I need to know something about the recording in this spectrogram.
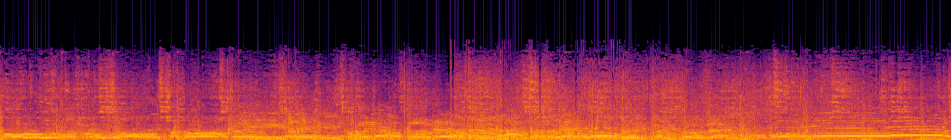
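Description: A large crowd of men and women chants and shouts loudly outdoors.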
